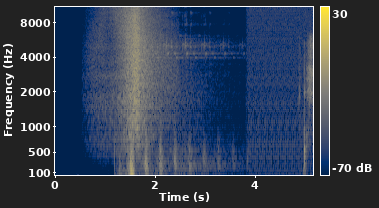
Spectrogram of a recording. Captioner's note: sound effect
